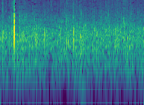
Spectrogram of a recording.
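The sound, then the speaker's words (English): A church audience applauds for Jesus with hand claps, a dense, steady patter of many hands filling the room, with one sharper clap standing out near the start. “Come on, can we give Jesus a hand clap for that?”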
